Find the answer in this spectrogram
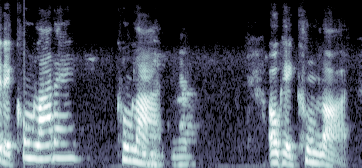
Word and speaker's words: cum laude: Cum laude?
